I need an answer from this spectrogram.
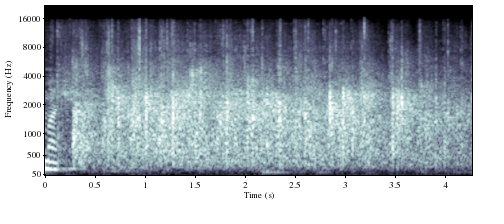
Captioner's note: applause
